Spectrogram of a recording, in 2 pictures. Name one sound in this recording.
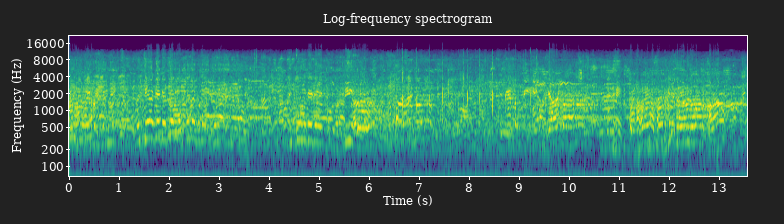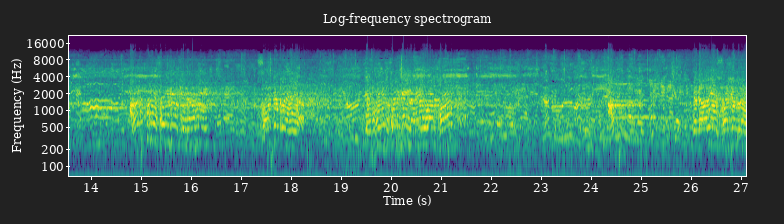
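A man talks loudly and energetically into a microphone, heard through loudspeakers outdoors.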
